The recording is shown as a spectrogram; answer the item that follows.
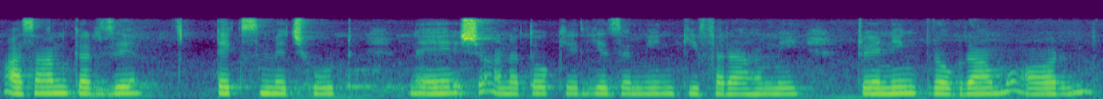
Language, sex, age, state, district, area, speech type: Urdu, female, 18-30, Bihar, Gaya, urban, spontaneous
